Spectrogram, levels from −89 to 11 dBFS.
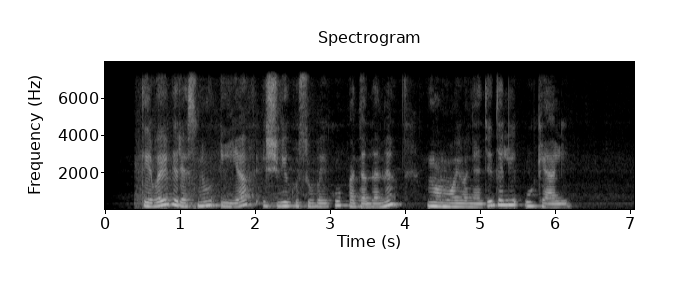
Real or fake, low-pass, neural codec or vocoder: fake; 7.2 kHz; codec, 44.1 kHz, 7.8 kbps, Pupu-Codec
